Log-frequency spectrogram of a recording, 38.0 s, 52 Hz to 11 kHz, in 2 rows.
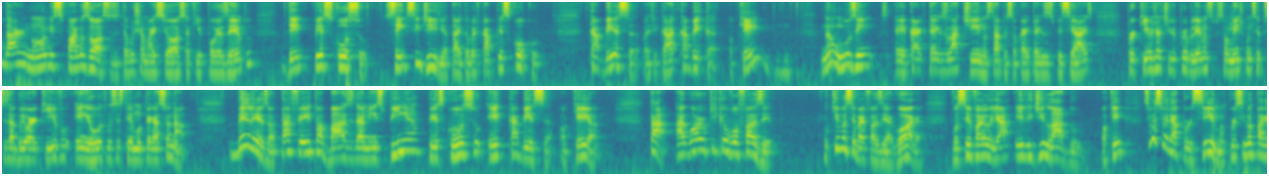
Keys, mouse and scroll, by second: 3.3 click, 8.9 right click, 10.2 click, 16.4 d, 16.6 right click, 20.2 d, 22.2-23.4 shift+scroll down 2, 23.4 scroll down 1, 28.9 right click, 29.8 right click, 30.5 right click, 31.5 right click, 36.8 KP_7.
